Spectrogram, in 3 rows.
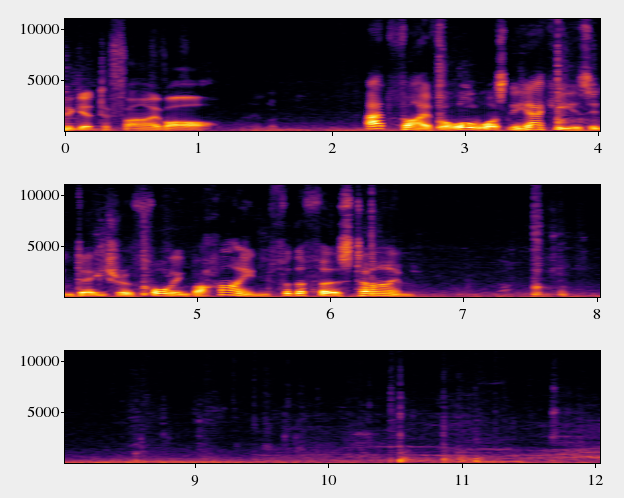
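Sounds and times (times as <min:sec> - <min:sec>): faint crowd ambience: 0:00.0 - 0:12.0.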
